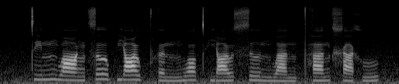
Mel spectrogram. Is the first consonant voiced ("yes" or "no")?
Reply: no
